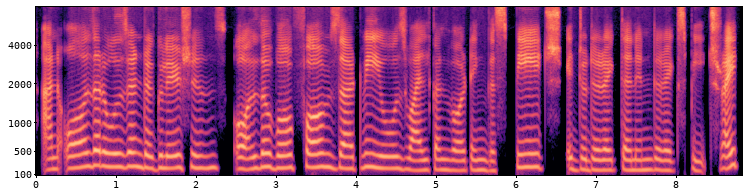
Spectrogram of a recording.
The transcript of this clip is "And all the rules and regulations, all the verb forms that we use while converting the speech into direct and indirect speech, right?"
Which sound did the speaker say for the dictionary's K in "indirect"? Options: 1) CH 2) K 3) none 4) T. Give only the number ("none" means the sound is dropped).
2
